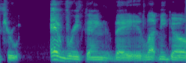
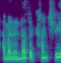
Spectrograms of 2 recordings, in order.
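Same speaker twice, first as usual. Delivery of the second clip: higher-pitched gush of wonder; excited; 6 semitones higher, faster than usual. Retold or imitated. Traveler marveling at being in Canada, excited. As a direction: retell being thrilled at where you are. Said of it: "I'm excited".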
